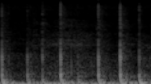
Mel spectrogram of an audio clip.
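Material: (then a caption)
Bread. A freshly baked whole grain sourdough loaf, still in its loaf pan, is tapped seven times on its round top, giving short, dull, low-pitched hollow knocks. The hollow sound shows the bread is baked through and done.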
